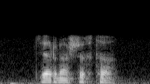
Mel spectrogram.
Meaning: handcuff
- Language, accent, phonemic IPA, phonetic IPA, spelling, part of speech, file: Armenian, Eastern Armenian, /d͡zernɑʃəχˈtʰɑ/, [d͡zernɑʃəχtʰɑ́], ձեռնաշղթա, noun, Hy-ձեռնաշղթա.ogg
